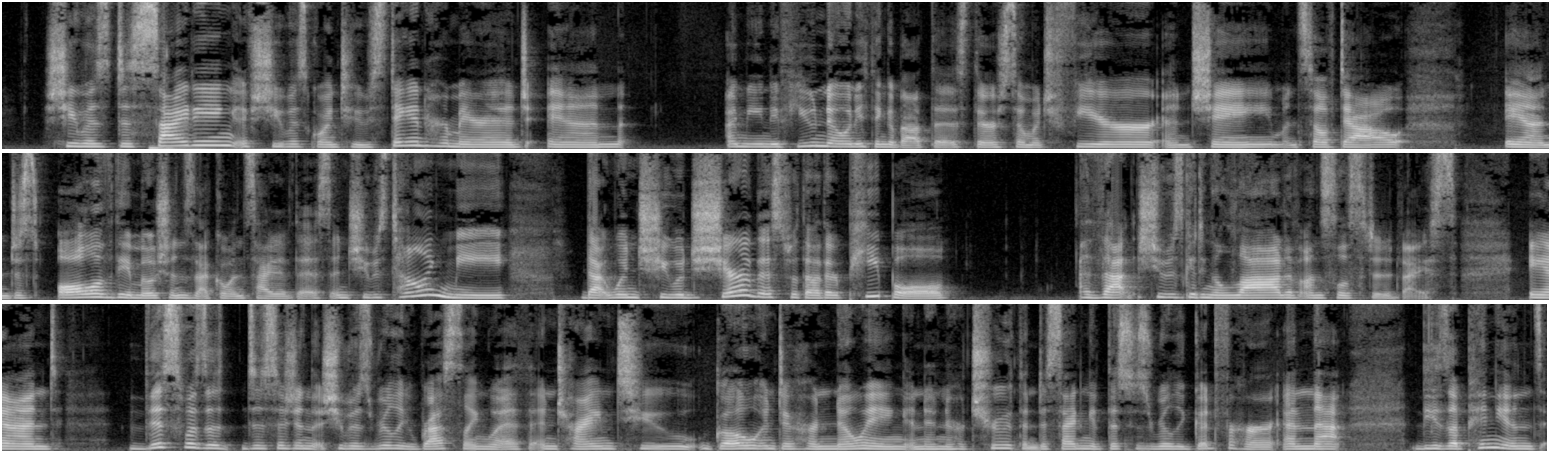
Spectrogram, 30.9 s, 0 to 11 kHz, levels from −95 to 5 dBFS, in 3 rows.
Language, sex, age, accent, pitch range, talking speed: English, female, 20-39, American, 180-215 Hz, 190 wpm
